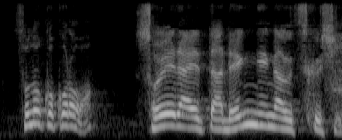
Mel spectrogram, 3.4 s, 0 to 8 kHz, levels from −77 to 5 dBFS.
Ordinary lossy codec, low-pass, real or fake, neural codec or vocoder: none; 7.2 kHz; real; none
